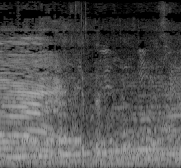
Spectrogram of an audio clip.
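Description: A young bull mooing: one long, steady call that ends a little under a second in, followed by people talking nearby.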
